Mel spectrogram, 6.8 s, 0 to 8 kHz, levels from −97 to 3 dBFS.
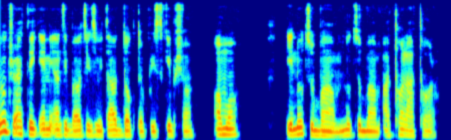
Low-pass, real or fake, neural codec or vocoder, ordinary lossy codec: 7.2 kHz; real; none; none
